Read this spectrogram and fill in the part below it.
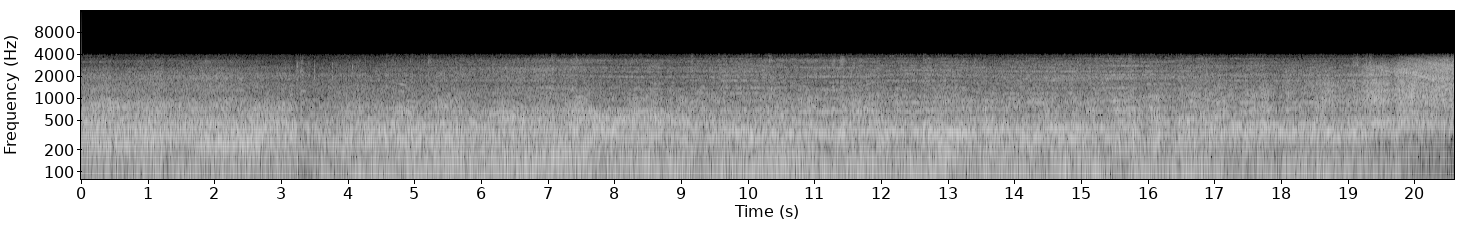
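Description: Jet engines roar overhead, growing louder as the planes approach.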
